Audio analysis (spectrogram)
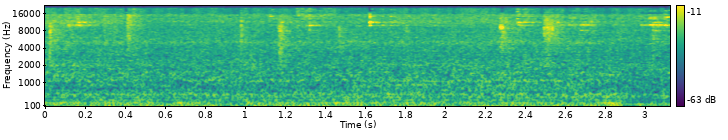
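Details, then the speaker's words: Bosch dishwasher that tends to drain instead of fill, at the start of a power scrub cycle: steady low hum with even pitch and no rattle or grinding as it drains for a few seconds; normal drain pump run. "It'll normally drain for a few seconds. If you listen, there it is. Okay. And that's going to stop in a second."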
